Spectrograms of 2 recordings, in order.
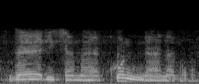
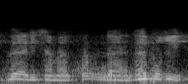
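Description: First: The last word ends on a bare consonant. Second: The last word ends with a long 'ee' vowel. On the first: "قرأت بالسكون نبغ" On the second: "وقرأت بالإشباع نبغي"

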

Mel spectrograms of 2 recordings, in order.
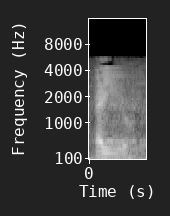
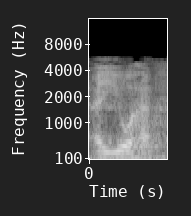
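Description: First: The word ends on a bare h consonant. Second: The word ends on a long a vowel. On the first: This is the majority pausal reading. "فإذا وقف عليها الجميع يبقى حيسكنه" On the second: This is a minority pausal reading. "بالوقف عليها بالألف"

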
